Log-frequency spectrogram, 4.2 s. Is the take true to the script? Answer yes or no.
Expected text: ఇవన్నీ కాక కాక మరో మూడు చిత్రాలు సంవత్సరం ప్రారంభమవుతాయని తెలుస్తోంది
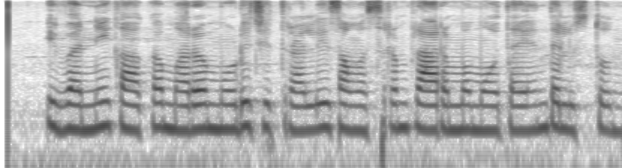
no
